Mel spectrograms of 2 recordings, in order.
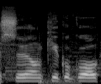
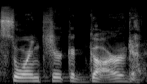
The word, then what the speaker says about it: Søren Kierkegaard: Hans Christian Andersen, philosopher Søren Kierkegaard, or whether... Pronounce his name? That's actually how you pronounce his name. Wow. It's not Soren Kierkegaard.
